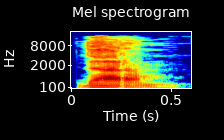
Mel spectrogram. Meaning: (adverb) 1. gratis, for free, for nothing 2. in vain; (noun) instrumental singular of дар (dar)
- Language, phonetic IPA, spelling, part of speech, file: Russian, [ˈdarəm], даром, adverb / noun, Ru-даром.ogg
